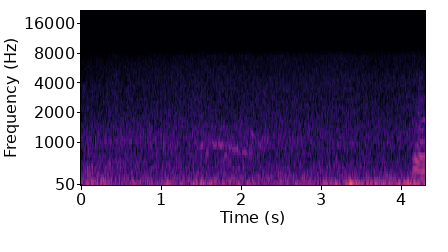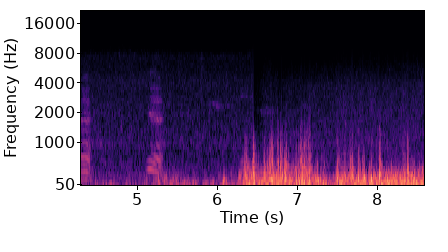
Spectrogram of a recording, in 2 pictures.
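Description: Wind rumbles against the microphone outdoors, growing stronger toward the end.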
